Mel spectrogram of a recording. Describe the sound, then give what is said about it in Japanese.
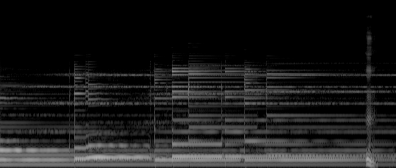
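Electric guitar with a shimmer reverb effect and light overdrive, played as sustained chords. The notes change every second or so, and a bright, shimmering wash rings on above them. The wash is steady and fairly loud, with no talk. “で、その中に島リバーブっていうのがあって、 最近ね、これ使っていろいろ遊んでて、 弾き語りをしたりとか、 するときにすごく、 雰囲気が出ていいエフェクトだなと思ってるんで、 ちょっと紹介しようかと思います。こんな音がします。”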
